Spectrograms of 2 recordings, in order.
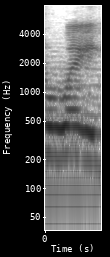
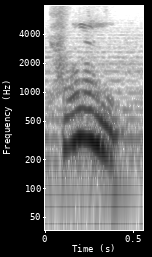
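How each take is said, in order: First: It is read with Indonesian letter sounds. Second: It is said with a single French vowel. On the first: The speaker calls it wrong. "kalau kita baca tulisannya dalam bahasa Indonesia kan rue" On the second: The speaker calls it right. "dalam bahasa Prancis dilafalkan ru"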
